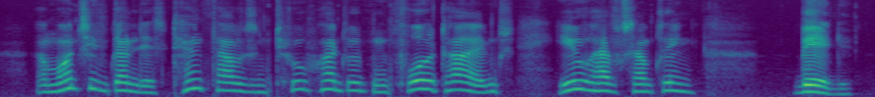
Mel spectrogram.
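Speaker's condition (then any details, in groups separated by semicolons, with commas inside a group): Cerebral palsy; cerebral palsy since childhood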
